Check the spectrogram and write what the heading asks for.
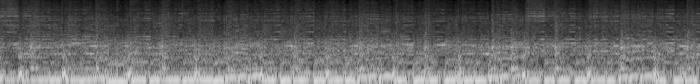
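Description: Live rock band playing loud, with drum kit, electric guitar, bass guitar and keyboard together.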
